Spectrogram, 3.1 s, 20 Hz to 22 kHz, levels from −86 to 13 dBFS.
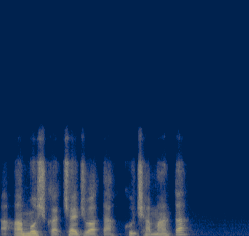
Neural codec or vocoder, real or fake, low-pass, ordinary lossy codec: codec, 16 kHz, about 1 kbps, DyCAST, with the encoder's durations; fake; 7.2 kHz; Opus, 16 kbps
